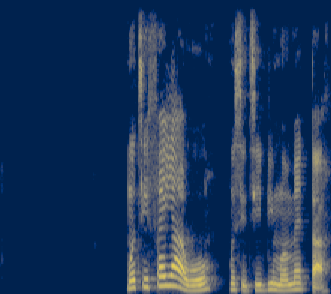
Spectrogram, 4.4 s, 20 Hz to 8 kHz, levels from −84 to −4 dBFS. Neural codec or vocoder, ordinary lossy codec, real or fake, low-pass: none; none; real; none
